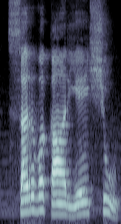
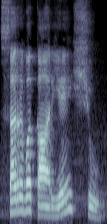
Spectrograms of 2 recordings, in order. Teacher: यह जो श का साउंड है उसे हम तालव्य श या फिर पलातल स भी कहते हैं। और इस श को एस्टैब्लिश करने के लिए या इस साउंड को लाने के लिए आपको अपनी जीभ को थोड़ा सा रोल करके ऊपर की पैेट की ओर जिसे हम बोलते हैं ऊपर के तालू की तरफ लेकर जाना पड़ेगा।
